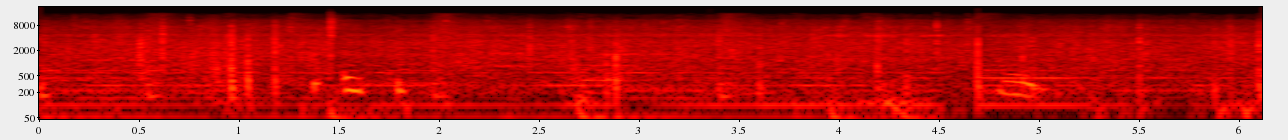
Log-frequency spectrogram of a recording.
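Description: Heavy storm rain patters steadily on a surface after two days and nights of rain, a dense continuous hiss of drops with a few faint sounds in the background.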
